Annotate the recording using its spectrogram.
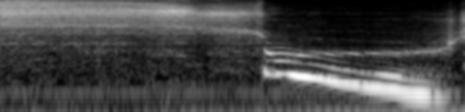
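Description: A man's voice giving a long, breathy hiss for over a second, then a drawn-out vocal sound falling in pitch near the end, as he stretches out the announcement of a player's name.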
